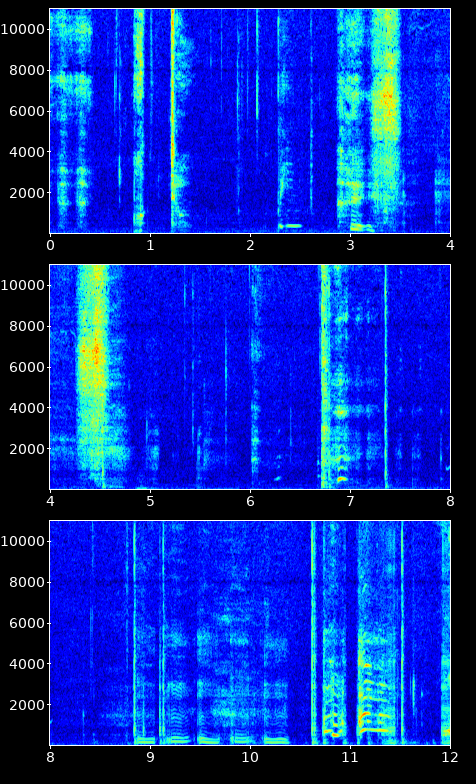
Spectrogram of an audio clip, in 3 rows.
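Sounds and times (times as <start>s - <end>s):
woman making weird vocal noises: 8.9s - 12.0s.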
